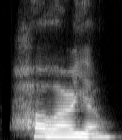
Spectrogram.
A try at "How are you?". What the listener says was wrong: Don't shut your mouth. Okay, don't shut your mouth. So it's like this. How are you?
